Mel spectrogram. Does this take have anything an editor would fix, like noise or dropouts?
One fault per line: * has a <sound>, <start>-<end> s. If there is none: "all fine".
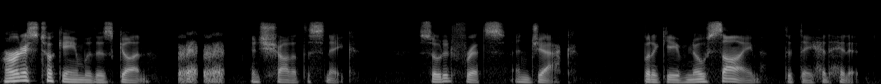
* has a laugh, 1.8-2.2 s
